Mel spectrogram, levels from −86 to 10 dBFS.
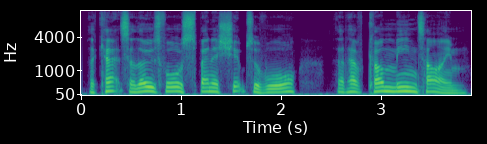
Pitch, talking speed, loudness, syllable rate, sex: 145 Hz, 200 wpm, -16 LUFS, 5.4 syllables/s, male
